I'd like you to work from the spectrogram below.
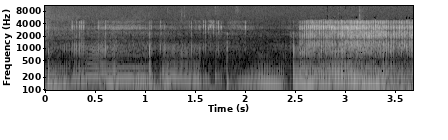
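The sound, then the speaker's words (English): A long, wet fart noise: a low, buzzy, sputtering rasp that wobbles in pitch, loud and unbroken for almost four seconds apart from a brief catch near the end. “Let me give y'all a really long fart.”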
